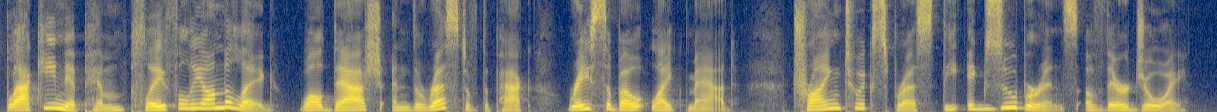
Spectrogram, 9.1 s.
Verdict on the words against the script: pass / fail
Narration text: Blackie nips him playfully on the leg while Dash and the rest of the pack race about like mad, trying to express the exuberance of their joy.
fail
